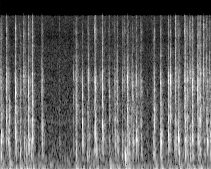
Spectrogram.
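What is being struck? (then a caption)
Plastic membrane keyboard. A full-size ROYCHE Disney Mickey Mouse themed retro membrane keyboard with round plastic keycaps is typed on continuously with the fingertips of both hands. It produces a steady stream of short, soft clacking keystrokes with bright, crisp tops and very little ring, with a brief lull around the one-second mark before the typing picks back up.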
